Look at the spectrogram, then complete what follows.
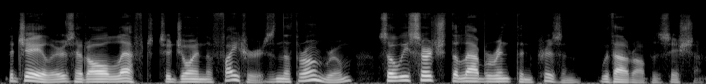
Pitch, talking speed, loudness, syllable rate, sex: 130 Hz, 180 wpm, -17 LUFS, 5.3 syllables/s, male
